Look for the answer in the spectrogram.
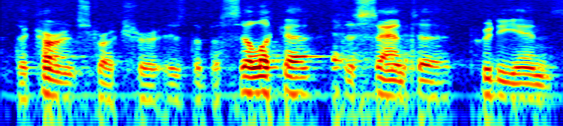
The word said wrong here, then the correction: Pudenziana: if I said that right. My wife's going to correct me. Say it again. Pudenziana.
